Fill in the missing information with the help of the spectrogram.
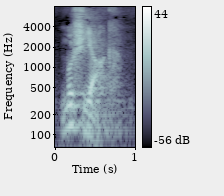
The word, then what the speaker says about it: Mashiach: The Hebrew equivalent is, I looked up the pronunciation, so hopefully this is correct, Mashiach, M-A-S-H-I-A-C-H, or Messiah.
